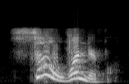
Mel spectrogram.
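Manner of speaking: slow, dripping sarcasm; sarcastic. Real, not acted. Ranting about people, calling them sarcastically wonderful. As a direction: say it as if it meant the opposite. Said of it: "quote-unquote".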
